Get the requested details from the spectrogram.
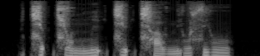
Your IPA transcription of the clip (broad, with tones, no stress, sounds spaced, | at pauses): t͡ɕ ə˦ t̚ ɕ o˨˩ n m i˦ ʔ t͡ɕ i˦ ʔ t͡ɕʰ a˨˩ w n̪ j u˧ s j u˥˧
